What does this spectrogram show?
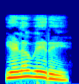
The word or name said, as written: ಎಳವೆರೆ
